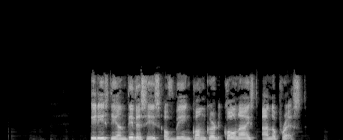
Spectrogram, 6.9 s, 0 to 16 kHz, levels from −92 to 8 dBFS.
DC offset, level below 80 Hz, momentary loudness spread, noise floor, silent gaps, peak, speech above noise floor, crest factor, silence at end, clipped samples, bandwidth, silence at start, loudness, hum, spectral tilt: under 0.1%; -54 dBFS; 7 LU; -82 dBFS; none; 0 dBFS; 66 dB; 18 dB; 0.9 s; under 0.1%; 7.8 kHz; 1.8 s; -16 LUFS; none; -4 dB/octave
